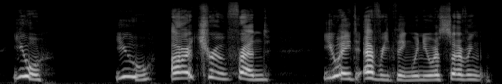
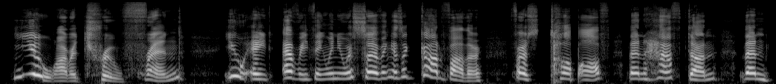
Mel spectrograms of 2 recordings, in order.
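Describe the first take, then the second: First: Squeaky mouse dragging out the accusation; accusing mouse voice. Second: Squeaky mouse listing the cat's lies; accusing mouse voice. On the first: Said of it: "said the mouse". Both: A narrator's reading.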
